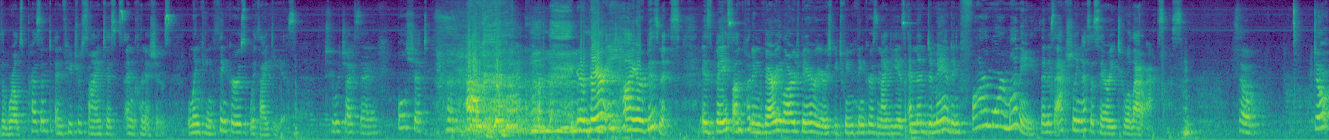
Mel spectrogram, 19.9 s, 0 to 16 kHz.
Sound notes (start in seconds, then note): 6.5 audience laughs; 6.5 laughs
